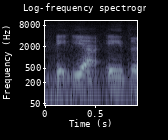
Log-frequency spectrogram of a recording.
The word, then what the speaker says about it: Aether: Aether is the correct pronunciation of that, I guess.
